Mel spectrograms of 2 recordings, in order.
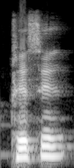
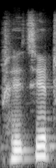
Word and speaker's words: Fréchet: এবার আমরা ফ্রেসে sequence space দেখব। এবার এটা কিন্তু ফ্রেচেট নয় বা ফ্রেচে নয়, এটা হচ্ছে ফ্রেসি।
